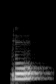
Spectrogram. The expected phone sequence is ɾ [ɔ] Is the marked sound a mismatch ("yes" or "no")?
yes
